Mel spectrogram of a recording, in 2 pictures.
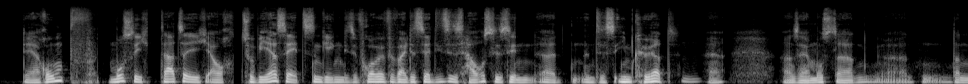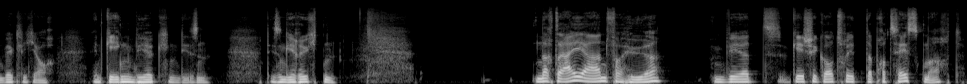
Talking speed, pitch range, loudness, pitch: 130 wpm, 105-125 Hz, -19 LUFS, 115 Hz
